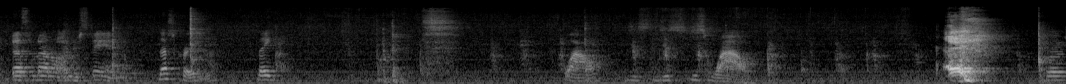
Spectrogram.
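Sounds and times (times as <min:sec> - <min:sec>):
speech: 0:00.1 - 0:03.0, 0:05.6 - 0:07.9, 0:10.4 - 0:10.6
sneeze: 0:09.4 - 0:10.0.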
